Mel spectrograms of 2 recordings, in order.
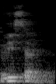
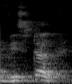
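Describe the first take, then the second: First: The word is said with a silent t. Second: The word is said with a pronounced t. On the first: This is how it was said in the past. "जब मैं school में school में था तो हम बोलते थे विसल" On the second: This is how it is said now. "अभी इंग्लिश में सही प्रोनाउंसिएशन क्या है, ... ये टी बोलना है।"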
